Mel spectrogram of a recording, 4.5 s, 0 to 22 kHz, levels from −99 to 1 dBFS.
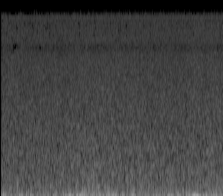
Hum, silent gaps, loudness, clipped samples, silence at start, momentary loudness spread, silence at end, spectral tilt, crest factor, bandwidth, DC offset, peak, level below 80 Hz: none; none; -50 LUFS; under 0.1%; 0.05 s; 2 LU; 0 s; -3 dB/octave; 14 dB; 16.5 kHz; under 0.1%; -32 dBFS; -54 dBFS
